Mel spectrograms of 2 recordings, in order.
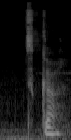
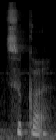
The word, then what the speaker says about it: Zucker: Die Aussprache von Z, which gives a TS sound. Zucker, Zucker, Zeit, Zeit, Zebra, Zebra.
